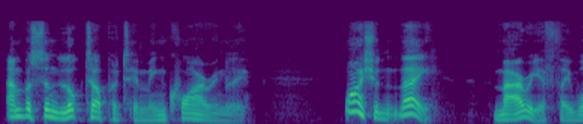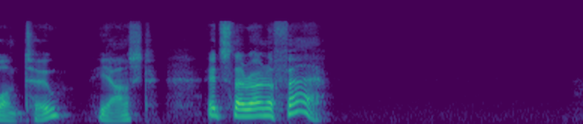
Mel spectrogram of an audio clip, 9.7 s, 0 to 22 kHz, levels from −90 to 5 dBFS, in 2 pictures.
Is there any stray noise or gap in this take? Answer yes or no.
no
